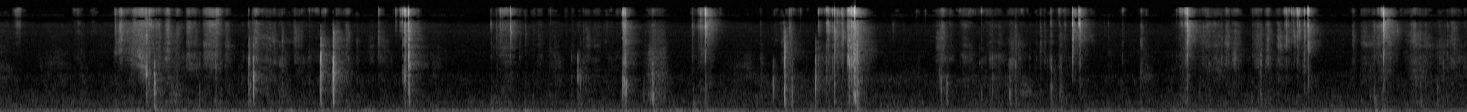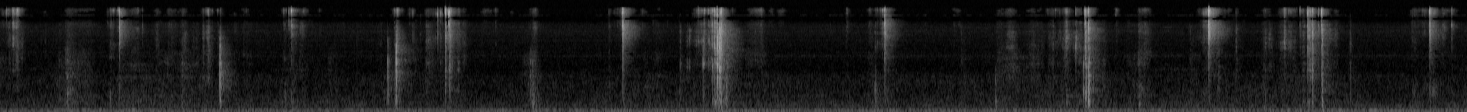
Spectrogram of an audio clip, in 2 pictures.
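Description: Handling of card stock, paper and craft tools on a table: irregular light taps, clicks and rustles, a few sharper knocks among them, over a steady low hum.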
